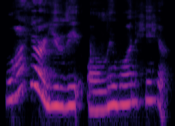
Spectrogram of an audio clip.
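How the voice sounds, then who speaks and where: A woman's voice: a little high, lively intonation, measured pace, warm tone, voice pushed up. A woman voicing a curt, commanding bald man who questions a child while reading a storybook aloud.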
